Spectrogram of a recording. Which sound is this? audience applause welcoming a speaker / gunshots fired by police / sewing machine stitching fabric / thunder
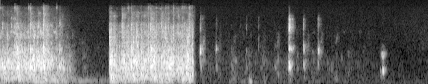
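sewing machine stitching fabric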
